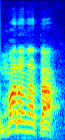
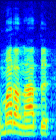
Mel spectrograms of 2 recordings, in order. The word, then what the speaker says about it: Maranata: e agora do aramaico Eu Clamo maranat como dizemos nós católicos ou Maranata como dizem nossos irmãos separados os evangélicos ou protestantes não importa a pronúncia o significado é o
